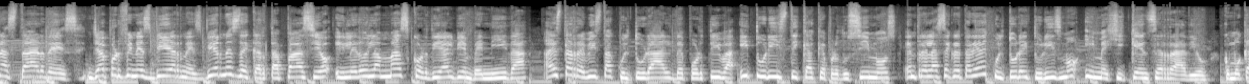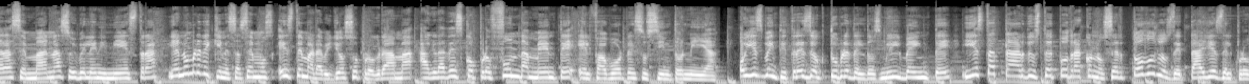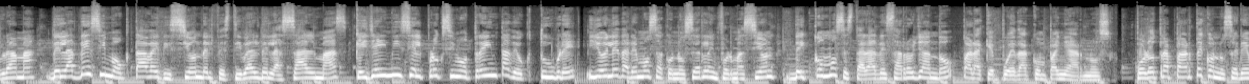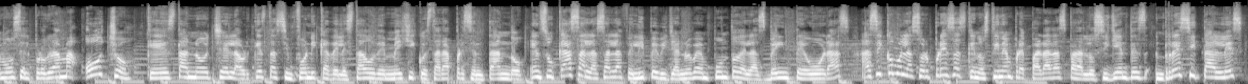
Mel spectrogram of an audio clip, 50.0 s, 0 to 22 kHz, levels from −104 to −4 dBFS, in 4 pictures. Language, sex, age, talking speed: Spanish, female, 20-39, 185 wpm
